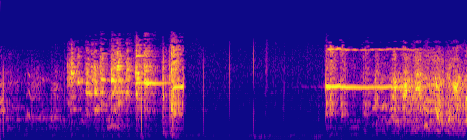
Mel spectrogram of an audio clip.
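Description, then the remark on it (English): A nickel drops into a payphone in a private house with a bright chiming ring, followed by a few quiet mechanical clicks of dialing a call to a tea room, then a steady, buzzing telephone tone fills the line. “A payphone in a private house.”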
